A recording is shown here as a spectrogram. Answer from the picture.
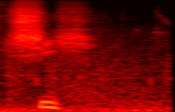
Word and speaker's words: Xi: Ça s'écrit XI et ça se dit Chi.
